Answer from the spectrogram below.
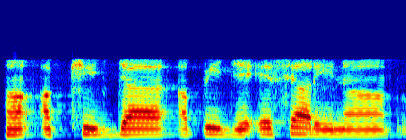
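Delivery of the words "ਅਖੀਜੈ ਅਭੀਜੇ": ਅਖੀਜੈ slowly as "akhijaa"; slow model with open ending on ਅਖੀਜੈ; corrected vowel demo. Shown as a demonstration. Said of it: "ਏਦਾਂ ਇਹ ਸਿਹਾਰੀ ਨਾ ਪੜ੍ਹਨੇ".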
